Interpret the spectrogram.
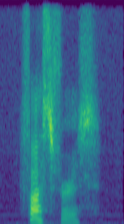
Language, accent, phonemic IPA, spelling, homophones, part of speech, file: English, US, /ˈfɑs.fɚ.əs/, phosphorus, phosphorous / Phosphorus, noun, En-us-phosphorus.ogg
- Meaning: A chemical element (symbol P) with an atomic number of 15, that exists in several allotropic forms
